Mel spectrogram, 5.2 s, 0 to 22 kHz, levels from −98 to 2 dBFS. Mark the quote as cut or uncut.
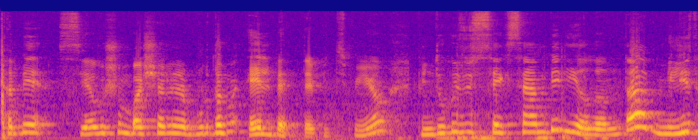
cut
